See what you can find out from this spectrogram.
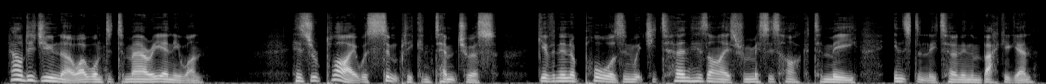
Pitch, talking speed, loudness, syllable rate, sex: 120 Hz, 200 wpm, -18 LUFS, 5.9 syllables/s, male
